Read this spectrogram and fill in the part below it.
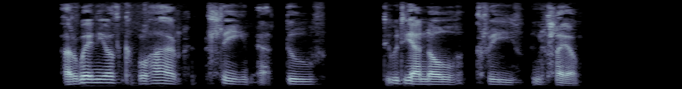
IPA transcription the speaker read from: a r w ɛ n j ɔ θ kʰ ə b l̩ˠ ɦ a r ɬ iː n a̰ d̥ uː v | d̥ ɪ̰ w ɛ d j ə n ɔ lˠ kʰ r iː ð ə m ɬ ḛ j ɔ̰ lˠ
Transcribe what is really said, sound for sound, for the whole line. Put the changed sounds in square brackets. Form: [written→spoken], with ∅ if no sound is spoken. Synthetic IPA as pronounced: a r w ɛ n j ɔ [θ→ð] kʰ ə b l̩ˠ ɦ a r ɬ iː n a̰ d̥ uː v | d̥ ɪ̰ w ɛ d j [ə→a] n ɔ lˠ kʰ r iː [ð→v] ə [m→n] ɬ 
